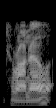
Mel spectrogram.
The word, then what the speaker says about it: Toronto: Oh well, well, you know, I I I want to go to Toronto, Toronto, um, and I know to not pronounce the T.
